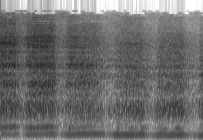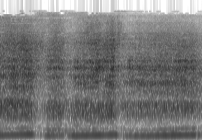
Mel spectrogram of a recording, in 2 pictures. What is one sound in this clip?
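Tyres screech as they spin on pavement.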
